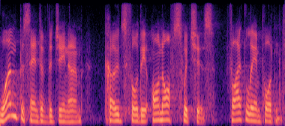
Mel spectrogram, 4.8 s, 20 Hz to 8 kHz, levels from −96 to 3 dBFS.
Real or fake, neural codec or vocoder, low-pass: real; none; 7.2 kHz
